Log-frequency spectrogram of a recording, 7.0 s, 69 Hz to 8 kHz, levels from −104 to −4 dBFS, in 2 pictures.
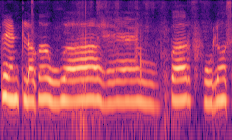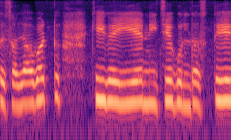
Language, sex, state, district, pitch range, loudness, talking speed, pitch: Hindi, female, Uttar Pradesh, Deoria, 245-275 Hz, -21 LUFS, 120 wpm, 260 Hz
